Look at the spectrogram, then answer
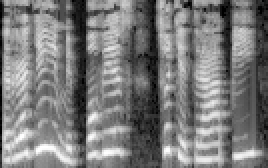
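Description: A woman voicing a kind, cheerful young girl witch in a storybook reading, lively and coaxing. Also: extremely high pitch, voice pushed up.

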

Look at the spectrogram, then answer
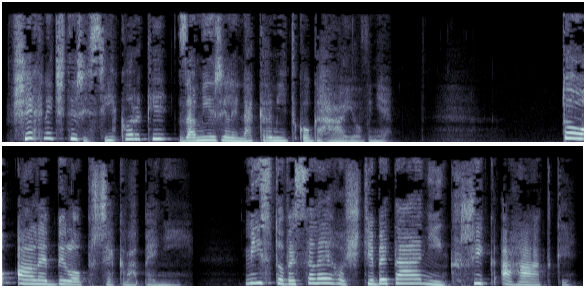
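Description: A woman narrating a children's animal story with a lively, expressive reading. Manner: lively expressive reading, dropping low for asides.

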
